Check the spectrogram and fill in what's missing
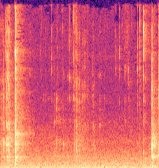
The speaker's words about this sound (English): As I crunch down on my candy here, got my little cough drop. A little effervescent today.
